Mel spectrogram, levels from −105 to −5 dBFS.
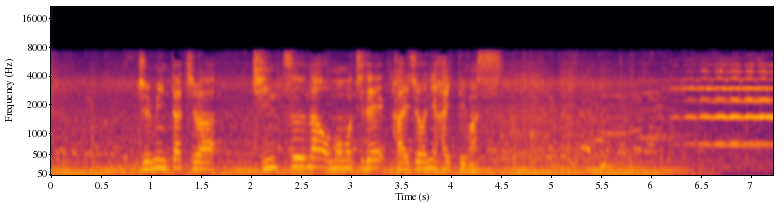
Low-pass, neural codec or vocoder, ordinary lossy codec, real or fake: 7.2 kHz; none; none; real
